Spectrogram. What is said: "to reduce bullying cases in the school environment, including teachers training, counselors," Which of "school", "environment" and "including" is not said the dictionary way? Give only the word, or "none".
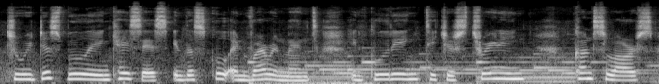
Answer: none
